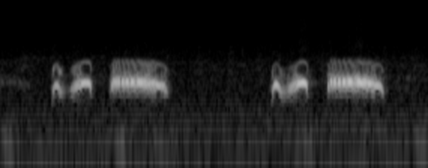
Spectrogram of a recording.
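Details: Spotted dove giving a driving decoy coo meant to stir other doves into cooing: two short rising-falling hoots, then one longer steady low coo, the phrase repeated twice about two seconds apart, clean with no other sounds.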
